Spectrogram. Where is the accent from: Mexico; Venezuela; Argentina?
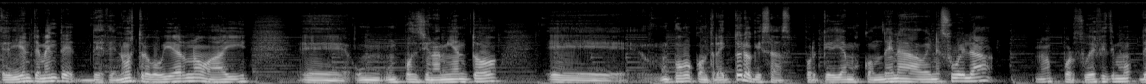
Argentina; Bueno, yo soy de centro-derecha, estoy alineado con... Soy argentina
